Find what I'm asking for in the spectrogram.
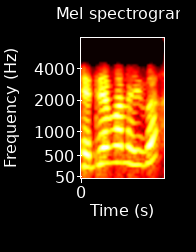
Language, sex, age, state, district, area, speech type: Assamese, female, 60+, Assam, Dhemaji, rural, conversation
